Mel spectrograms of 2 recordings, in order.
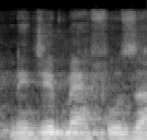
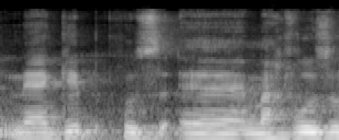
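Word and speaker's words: Naguib Mahfouz: നജീബ് മെഹഫൂസ് എഴുതിയ, അദ്ദേഹത്തിൻ്റെ പേര് ശരിക്കും നജീബ് മെഹഫൂസ് ആണ്. ഇംഗ്ലീഷ് ഉച്ചാരണത്തിൽ നഗീബ് മെഹഫൂസ് എന്നും ചിലപ്പോൾ കാണാറുണ്ട്.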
